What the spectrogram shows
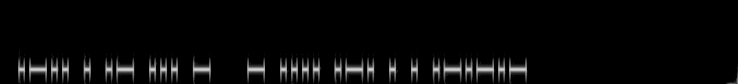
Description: Morse code, heard as a keyed tone, about 22 wpm, 700 Hz. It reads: LEAST THREE.
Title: Sentences from Top 1000 Words - Review Part 1 - 22wpm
